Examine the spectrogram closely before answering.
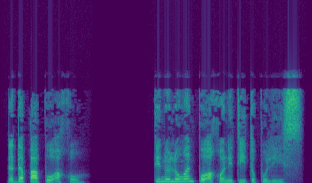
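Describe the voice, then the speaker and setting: A woman's voice: medium pitch, expressive, normal speed, darkish tone, no room sound, natural voice. A sweet, polite little girl in an audio drama, put on by a woman narrator. The voice is small and thin, with a Filipino accent. It is recorded dry. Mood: sweet, innocent.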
